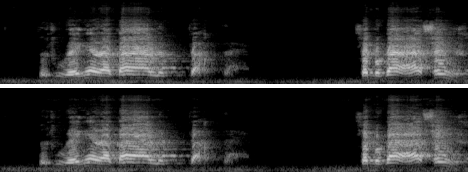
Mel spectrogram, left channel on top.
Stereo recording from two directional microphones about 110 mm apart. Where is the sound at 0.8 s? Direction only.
Centre (ahead or behind).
